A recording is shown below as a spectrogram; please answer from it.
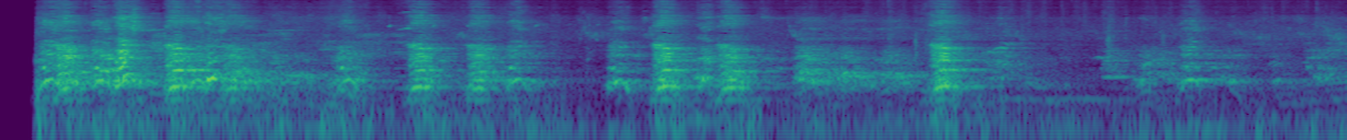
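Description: A dog barking repeatedly, short barks often in pairs about half a second apart, loudest at the start and growing fainter toward the end.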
